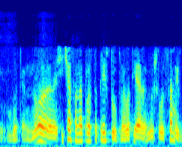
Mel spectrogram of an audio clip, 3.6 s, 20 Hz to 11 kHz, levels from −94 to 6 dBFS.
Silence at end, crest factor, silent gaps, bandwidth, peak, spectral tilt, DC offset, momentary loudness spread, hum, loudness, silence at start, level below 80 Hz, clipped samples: 0 s; 16 dB; none; 3.9 kHz; -8 dBFS; -9 dB/octave; under 0.1%; 11 LU; none; -25 LUFS; 0 s; -58 dBFS; under 0.1%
